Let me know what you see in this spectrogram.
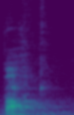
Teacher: It's just kind of you kind of ride on top like parc a little bit. You hear the R, but you don't really lean into it.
